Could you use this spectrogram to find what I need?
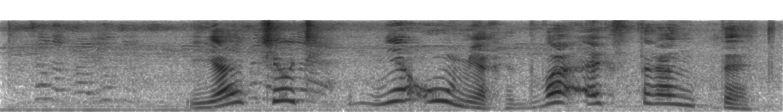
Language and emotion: Russian, positive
